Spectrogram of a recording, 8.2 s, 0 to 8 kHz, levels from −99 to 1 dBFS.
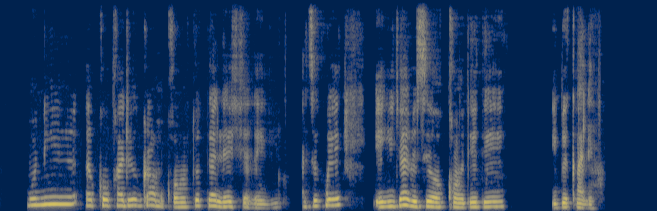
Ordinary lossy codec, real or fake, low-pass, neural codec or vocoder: none; real; none; none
